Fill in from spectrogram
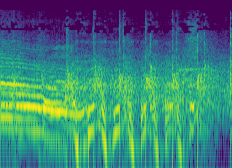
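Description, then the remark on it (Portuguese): A short burst of crowd applause, a sound effect played by the production at the close of the show Fora do Jogo, mixed with whooping, cheering voices. It is loud, with scattered sharp claps over the rising and falling cheers. “Solta os aplausos aí, aí produção!”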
